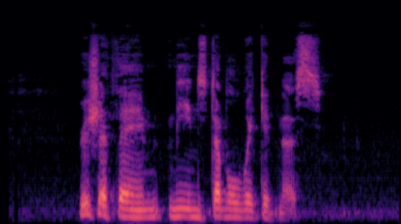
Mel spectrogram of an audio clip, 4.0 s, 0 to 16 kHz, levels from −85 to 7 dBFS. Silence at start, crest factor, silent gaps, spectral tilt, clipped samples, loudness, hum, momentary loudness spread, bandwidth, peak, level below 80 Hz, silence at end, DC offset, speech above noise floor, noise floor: 0.8 s; 20 dB; none; -5 dB/octave; under 0.1%; -27 LUFS; none; 8 LU; 11 kHz; -8 dBFS; -66 dBFS; 0.8 s; under 0.1%; 37 dB; -64 dBFS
